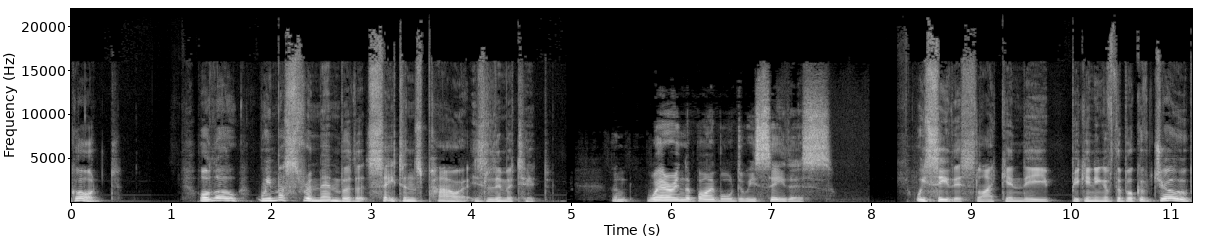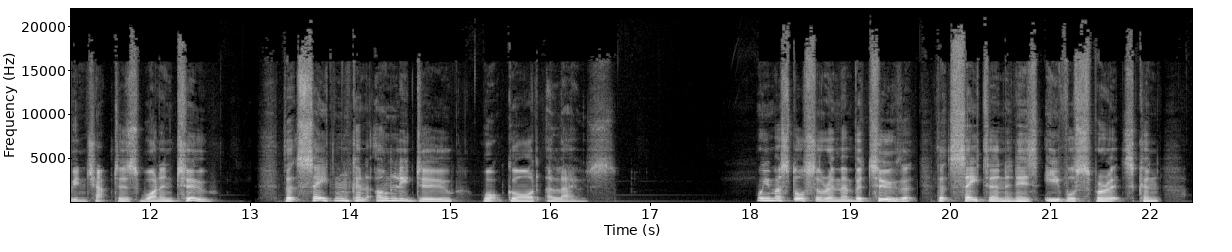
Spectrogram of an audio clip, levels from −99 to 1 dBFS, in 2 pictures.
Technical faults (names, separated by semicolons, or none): none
